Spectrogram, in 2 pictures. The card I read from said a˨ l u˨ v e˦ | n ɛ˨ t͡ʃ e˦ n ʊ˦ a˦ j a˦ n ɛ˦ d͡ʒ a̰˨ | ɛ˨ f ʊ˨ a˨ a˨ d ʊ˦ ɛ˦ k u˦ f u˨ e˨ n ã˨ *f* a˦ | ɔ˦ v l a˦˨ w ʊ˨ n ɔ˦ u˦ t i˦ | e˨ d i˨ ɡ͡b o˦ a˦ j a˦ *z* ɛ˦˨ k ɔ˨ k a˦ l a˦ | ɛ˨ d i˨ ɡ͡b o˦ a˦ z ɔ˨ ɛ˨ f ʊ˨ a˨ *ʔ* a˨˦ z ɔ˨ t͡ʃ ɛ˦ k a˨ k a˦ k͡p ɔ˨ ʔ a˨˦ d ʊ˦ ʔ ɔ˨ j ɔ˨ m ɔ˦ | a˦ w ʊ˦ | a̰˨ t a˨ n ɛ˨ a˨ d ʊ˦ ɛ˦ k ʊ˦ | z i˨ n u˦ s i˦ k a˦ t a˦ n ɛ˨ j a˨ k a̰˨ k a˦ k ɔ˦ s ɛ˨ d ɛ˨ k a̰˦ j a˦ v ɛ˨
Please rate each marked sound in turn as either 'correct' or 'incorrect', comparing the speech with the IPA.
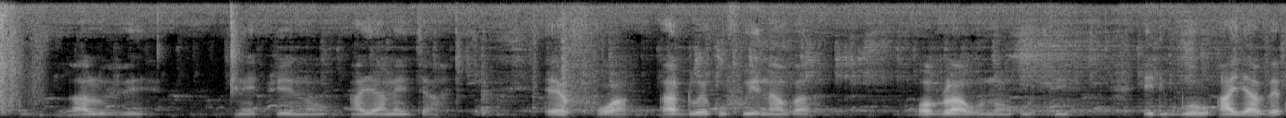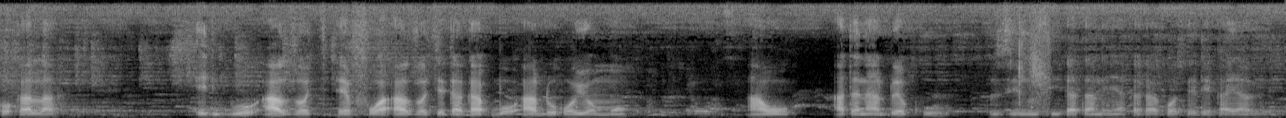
incorrect: v, incorrect: v, correct

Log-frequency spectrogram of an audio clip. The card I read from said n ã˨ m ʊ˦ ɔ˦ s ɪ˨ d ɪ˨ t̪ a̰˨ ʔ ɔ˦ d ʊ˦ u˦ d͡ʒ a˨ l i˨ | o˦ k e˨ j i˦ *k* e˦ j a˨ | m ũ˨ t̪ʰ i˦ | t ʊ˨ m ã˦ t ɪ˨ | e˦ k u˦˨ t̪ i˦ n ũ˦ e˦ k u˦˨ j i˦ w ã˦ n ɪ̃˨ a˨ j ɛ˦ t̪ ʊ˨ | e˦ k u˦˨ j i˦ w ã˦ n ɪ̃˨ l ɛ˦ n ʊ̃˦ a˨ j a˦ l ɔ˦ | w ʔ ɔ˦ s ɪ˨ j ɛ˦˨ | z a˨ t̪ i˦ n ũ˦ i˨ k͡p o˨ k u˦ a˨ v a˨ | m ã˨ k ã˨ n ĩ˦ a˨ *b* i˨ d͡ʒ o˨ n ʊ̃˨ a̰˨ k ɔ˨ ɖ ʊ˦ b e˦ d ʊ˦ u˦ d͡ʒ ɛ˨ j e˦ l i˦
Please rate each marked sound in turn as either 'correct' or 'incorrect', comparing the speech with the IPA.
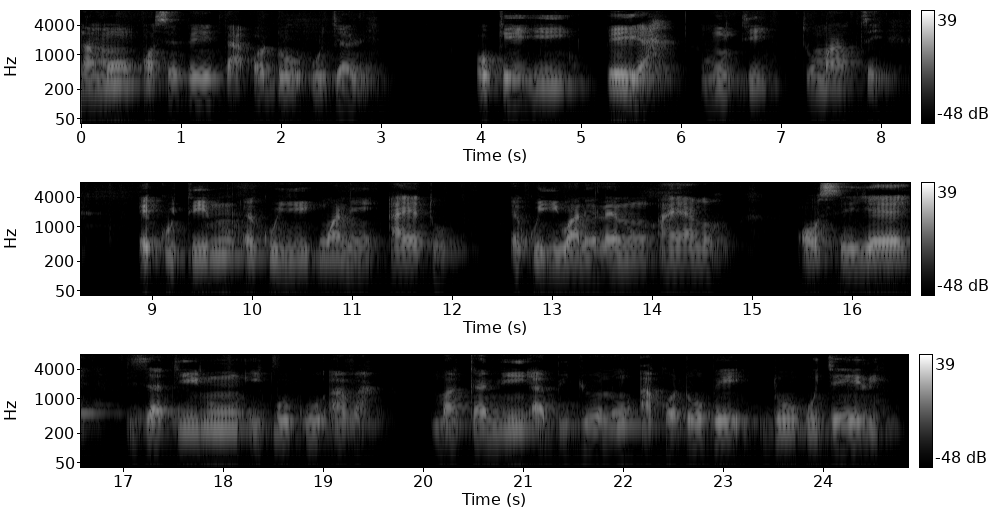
incorrect: p, correct

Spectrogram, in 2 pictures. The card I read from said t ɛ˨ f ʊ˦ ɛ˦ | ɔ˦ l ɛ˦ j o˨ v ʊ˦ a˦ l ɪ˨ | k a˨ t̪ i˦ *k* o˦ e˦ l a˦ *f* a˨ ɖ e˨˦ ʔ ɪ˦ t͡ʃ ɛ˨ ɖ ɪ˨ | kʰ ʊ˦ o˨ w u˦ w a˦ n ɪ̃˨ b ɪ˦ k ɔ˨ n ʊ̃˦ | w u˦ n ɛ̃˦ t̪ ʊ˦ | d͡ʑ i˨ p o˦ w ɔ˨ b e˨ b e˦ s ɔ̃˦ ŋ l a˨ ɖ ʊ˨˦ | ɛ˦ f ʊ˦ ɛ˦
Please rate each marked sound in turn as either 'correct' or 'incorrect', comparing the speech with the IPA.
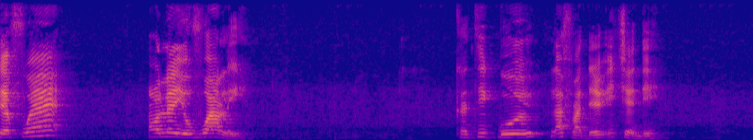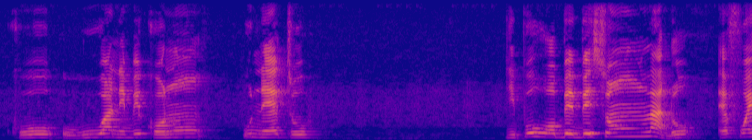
incorrect: k͡p, correct

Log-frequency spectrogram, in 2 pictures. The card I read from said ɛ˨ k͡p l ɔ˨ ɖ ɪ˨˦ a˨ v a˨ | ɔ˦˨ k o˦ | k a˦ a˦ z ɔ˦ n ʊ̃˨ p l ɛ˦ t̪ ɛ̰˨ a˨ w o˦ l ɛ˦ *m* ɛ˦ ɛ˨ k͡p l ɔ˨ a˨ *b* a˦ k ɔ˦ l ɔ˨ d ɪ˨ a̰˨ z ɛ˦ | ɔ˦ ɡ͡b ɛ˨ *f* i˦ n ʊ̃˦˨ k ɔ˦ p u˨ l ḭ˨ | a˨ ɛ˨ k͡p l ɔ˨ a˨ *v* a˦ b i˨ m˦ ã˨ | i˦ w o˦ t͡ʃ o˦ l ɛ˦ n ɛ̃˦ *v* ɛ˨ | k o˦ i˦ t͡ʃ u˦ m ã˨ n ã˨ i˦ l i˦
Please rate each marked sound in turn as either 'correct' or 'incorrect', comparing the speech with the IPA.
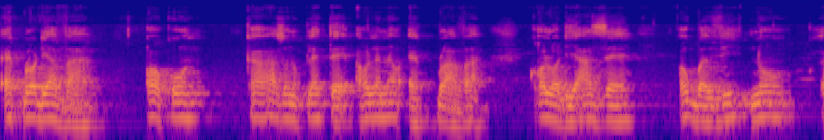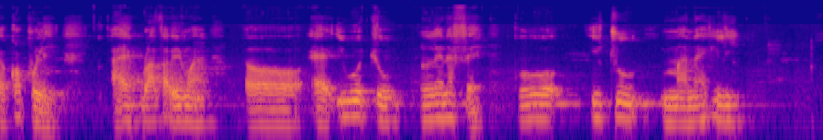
incorrect: n, incorrect: v, incorrect: v, correct, incorrect: f

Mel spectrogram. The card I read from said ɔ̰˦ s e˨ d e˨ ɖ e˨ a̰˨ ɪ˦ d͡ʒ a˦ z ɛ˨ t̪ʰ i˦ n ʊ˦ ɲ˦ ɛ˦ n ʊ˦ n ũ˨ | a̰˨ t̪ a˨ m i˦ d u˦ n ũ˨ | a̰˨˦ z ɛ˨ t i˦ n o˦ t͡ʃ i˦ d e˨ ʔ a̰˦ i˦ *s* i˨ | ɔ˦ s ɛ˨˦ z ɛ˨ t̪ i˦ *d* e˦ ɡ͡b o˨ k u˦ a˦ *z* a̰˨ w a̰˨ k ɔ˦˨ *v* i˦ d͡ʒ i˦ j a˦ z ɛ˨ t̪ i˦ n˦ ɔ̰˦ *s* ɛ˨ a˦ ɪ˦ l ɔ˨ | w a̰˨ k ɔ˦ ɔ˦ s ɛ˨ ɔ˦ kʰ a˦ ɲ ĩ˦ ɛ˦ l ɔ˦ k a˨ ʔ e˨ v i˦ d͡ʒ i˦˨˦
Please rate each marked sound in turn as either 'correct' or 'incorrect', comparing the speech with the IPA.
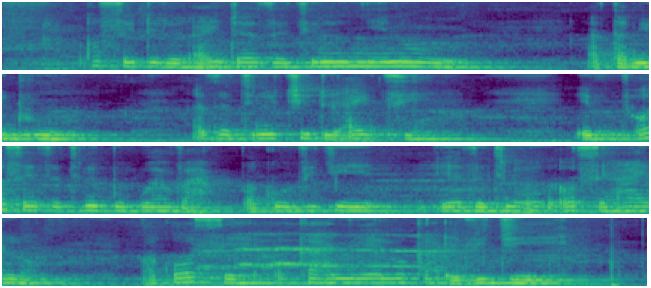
incorrect: t, incorrect: n, incorrect: v, correct, correct

